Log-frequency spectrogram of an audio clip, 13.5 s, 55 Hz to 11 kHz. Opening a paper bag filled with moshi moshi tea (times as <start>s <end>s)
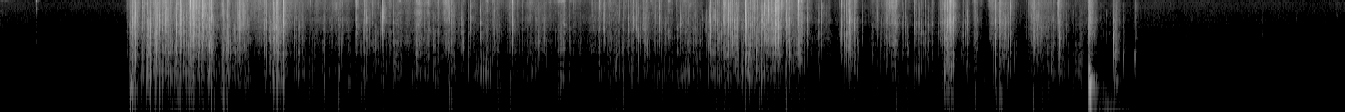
1.3s 11.4s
